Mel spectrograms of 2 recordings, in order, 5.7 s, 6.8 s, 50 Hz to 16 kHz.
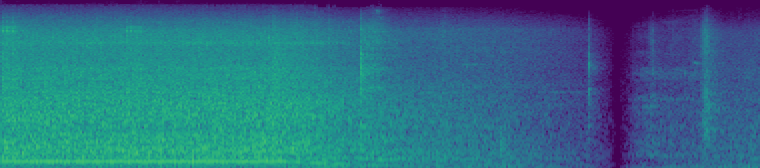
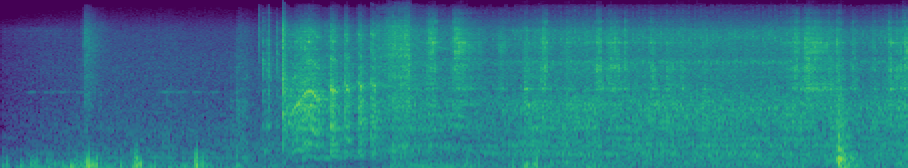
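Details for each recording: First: Honda after replacing the failed power steering inlet hose O-ring and refilling with Honda fluid, idling with cooling fan running: no whine from the pump, power steering essentially silent; normal. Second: Honda, roughly 2002-on, engine cranks and idles: whining tone sweeping up and down, from the power steering pump drawing air through a failed O-ring on the inlet hose; fixed by replacing the O-ring rather than the pump.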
